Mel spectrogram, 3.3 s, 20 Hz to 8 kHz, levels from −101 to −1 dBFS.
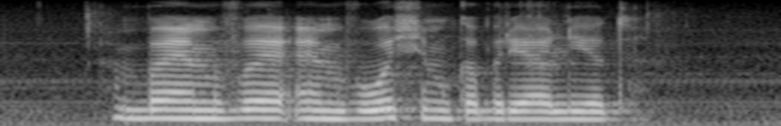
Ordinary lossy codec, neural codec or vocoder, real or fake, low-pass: none; none; real; none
